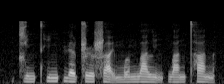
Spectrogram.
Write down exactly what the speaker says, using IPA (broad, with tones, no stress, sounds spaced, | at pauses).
t͡ɕ i˧˥ n t̪ʰ i˥ ŋ p ɥ ɛ˧˥ ʈ͡ʂ ɻ̩˧˥ ʂ a̰˨˩ ɪ̯ m ɤ˥ n̪ w ä˥˩ l ḭ˨˩ n p w a˧˥ n t̪ʰ a˥˩ n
